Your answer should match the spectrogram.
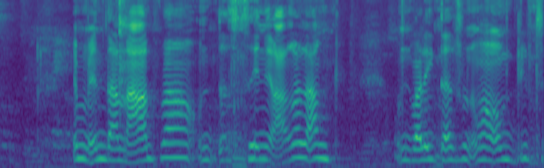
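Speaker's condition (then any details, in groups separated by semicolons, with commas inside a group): Spastic tetraparesis; birth injury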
